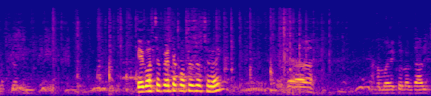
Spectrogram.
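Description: Giribaz domestic pigeons cooing, a low warbling coo, with a louder stretch of a man's voice from about two seconds in.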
